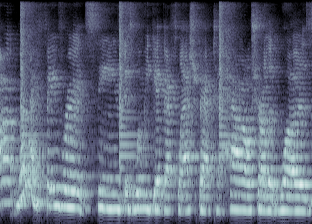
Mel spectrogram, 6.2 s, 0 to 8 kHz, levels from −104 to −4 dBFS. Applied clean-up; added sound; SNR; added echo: none; Snare drum; 18 dB; reverberation time 0.7 s.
